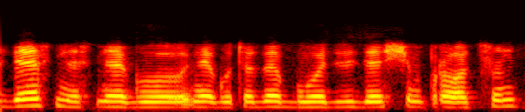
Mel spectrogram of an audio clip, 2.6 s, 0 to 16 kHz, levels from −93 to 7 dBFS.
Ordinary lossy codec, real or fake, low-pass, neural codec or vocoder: AAC, 96 kbps; fake; 7.2 kHz; codec, 16 kHz, 6 kbps, DAC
